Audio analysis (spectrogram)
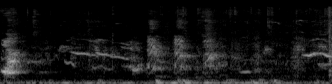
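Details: Six-month-old yellow male Phu Quoc Ridgeback at a kennel in Saigon, giving short, high, wavering whimpers and yelps in quick succession over a steady low background rumble.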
